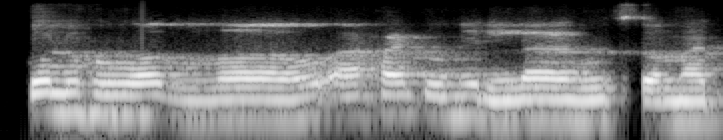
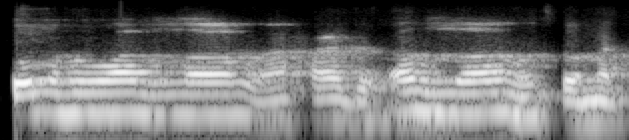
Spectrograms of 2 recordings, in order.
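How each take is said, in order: First: Ahad ends in -un, linked into the next word. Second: Ahad ends stopped, with the next word restarted. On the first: The speaker calls it right. "itu benar" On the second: The speaker calls it wrong. "Itu salah"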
